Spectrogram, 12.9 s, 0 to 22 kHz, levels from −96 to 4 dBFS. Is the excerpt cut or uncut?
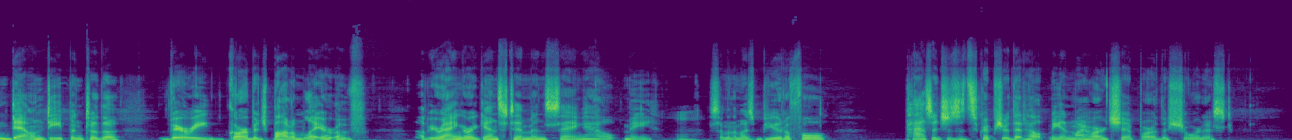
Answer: uncut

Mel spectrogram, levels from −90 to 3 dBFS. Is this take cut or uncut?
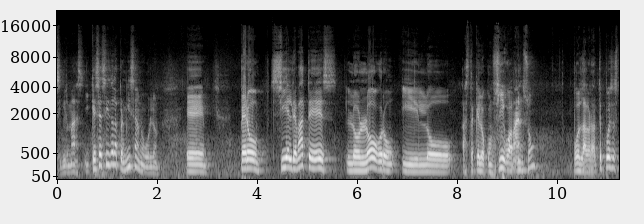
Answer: cut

